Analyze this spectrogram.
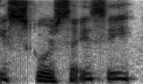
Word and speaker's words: Scorsese: Martin Scorsese, say it right, Scorsese.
